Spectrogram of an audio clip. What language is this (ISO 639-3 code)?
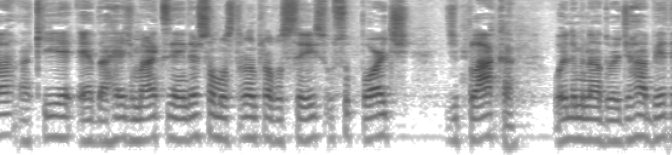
por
